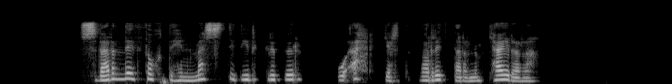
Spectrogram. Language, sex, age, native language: Icelandic, female, 30-39, Icelandic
